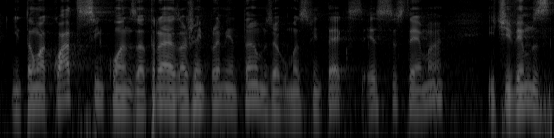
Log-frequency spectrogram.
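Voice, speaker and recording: In a very clean recording with a silent background, a man with a Goiás accent speaks at a moderate pace and medium pitch, his intonation fairly even. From Brazil, Goiás. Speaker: fintech executive. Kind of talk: panel discussion.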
